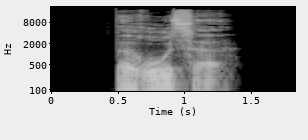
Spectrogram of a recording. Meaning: inflection of berußen: 1. first-person singular present 2. first/third-person singular subjunctive I 3. singular imperative
- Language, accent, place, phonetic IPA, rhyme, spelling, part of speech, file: German, Germany, Berlin, [bəˈʁuːsə], -uːsə, beruße, verb, De-beruße.ogg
